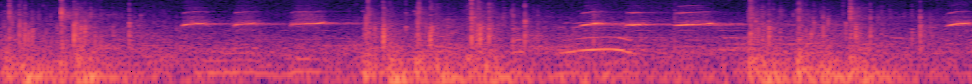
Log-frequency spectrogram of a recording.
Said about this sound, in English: Boy, that's annoying, isn't it? That bird? Yeah. Pitches high. I could give him a number of a good exterminator.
